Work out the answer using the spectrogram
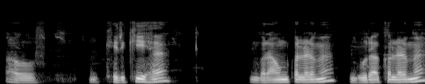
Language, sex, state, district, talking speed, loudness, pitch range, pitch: Magahi, male, Bihar, Jahanabad, 125 wpm, -18 LUFS, 105-135 Hz, 115 Hz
